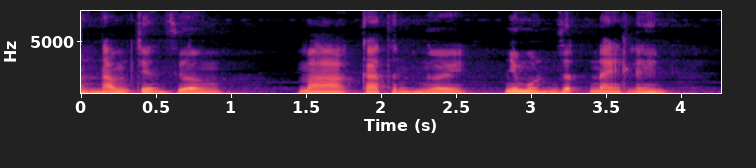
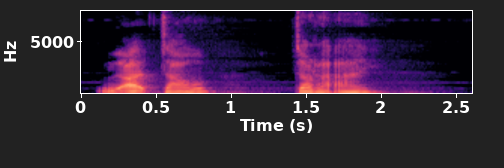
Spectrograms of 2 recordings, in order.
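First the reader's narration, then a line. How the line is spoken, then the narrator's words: Trembling voice. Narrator (Vietnamese): Tôi run rẩy nói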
